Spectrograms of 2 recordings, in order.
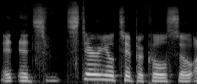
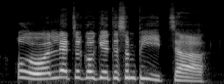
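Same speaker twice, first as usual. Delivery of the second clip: loud, very high, clichéd Italian accent; 10 semitones higher, 5 dB louder than usual. Demonstrating character voices, ending on a stereotypical Italian accent. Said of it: "kind of a stereotypical Italian".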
